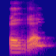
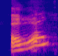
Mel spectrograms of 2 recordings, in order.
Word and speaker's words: Owo: I think Cirrus would say that it's actually spelled and pronounced Owo. Owo.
